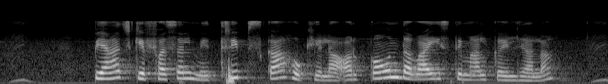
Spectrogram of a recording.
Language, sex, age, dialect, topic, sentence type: Bhojpuri, female, 60-100, Northern, agriculture, question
